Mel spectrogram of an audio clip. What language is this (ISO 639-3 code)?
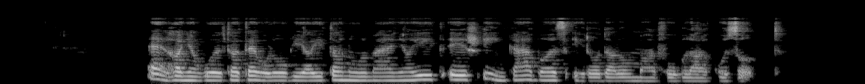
hun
